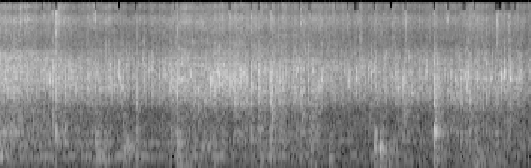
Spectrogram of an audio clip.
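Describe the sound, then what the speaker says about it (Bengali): Bata fish frying in oil in a wok, a dense close hiss and crackle with scattered pops and light utensil taps, no speech. "মাছটা ভেজে নিচ্ছি ভালো করে।"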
